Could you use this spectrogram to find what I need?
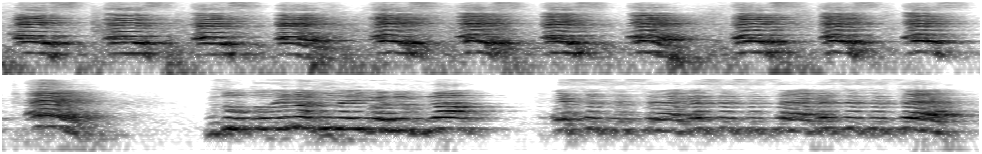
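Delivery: scandé lent et aigu comme un train. Acted. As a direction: scande les lettres comme un sifflet. Imite le train en gare. (scansion aiguë du train)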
